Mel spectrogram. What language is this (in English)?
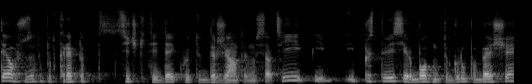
Bulgarian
